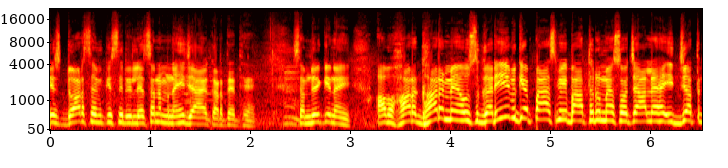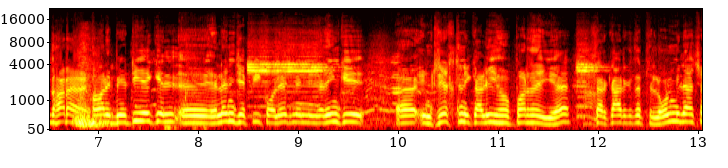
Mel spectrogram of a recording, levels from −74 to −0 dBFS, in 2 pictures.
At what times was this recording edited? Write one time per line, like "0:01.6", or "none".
0:06.9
